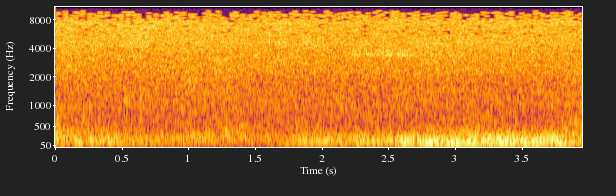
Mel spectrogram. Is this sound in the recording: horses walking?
no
